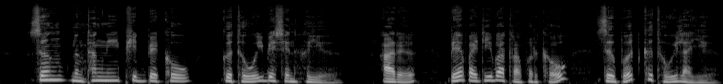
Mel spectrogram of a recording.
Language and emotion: Bodo, fearful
